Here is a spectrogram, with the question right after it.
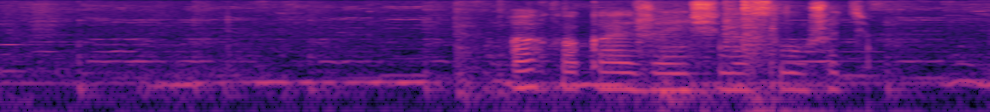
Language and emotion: Russian, neutral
